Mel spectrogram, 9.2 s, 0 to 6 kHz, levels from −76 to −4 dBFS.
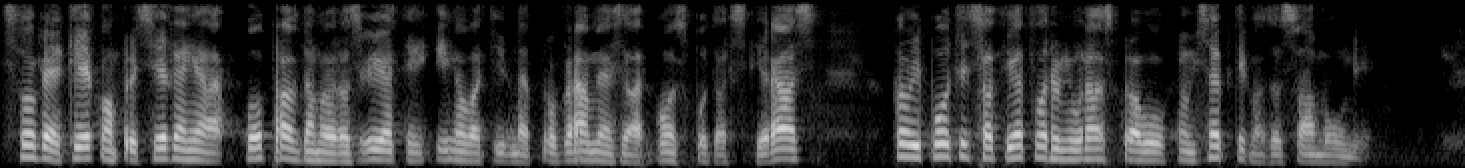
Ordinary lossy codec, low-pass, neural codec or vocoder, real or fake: none; 5.4 kHz; codec, 16 kHz, 1 kbps, FreqCodec, larger model; fake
